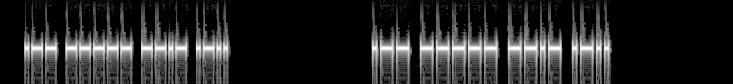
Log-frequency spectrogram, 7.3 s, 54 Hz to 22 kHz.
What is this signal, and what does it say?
Morse code, heard as a keyed tone, about 36 wpm, 700 Hz. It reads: W0QL W0QL
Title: Speed Racing - USA 1x2 Call Signs 30wpm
